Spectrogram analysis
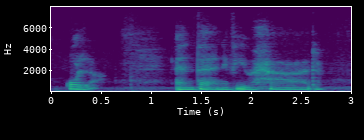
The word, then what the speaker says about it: hola: And H um is silent. So if we had you would pronounce hola, not hola, right? You would pronounce hola.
